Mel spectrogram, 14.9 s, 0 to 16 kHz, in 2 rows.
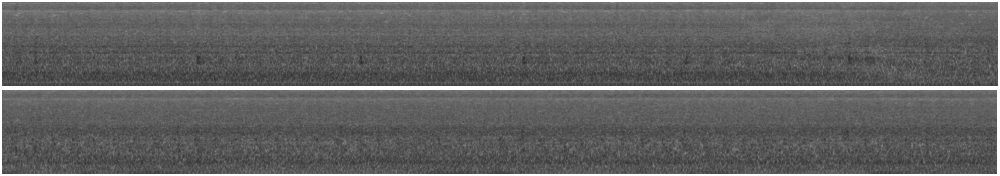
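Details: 2006 BMW M5 E60, warm idle: slow, somewhat uneven knock from the bottom front of the engine, appearing only when warm and speeding up slightly with rpm; owner suspects VANOS pump; VANOS pressure good, no codes, no power loss.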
